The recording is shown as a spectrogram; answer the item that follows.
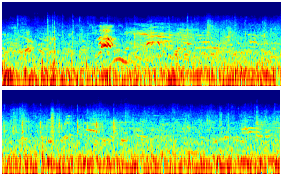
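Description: Indistinct voices of softball players and spectators calling out, with one louder call about a second and a half in, over a steady low rumble.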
